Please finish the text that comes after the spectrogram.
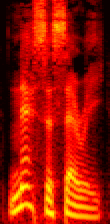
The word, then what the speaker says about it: necessary: stuck with me anyway necessary necessary okay first syllable necessary okay and the next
